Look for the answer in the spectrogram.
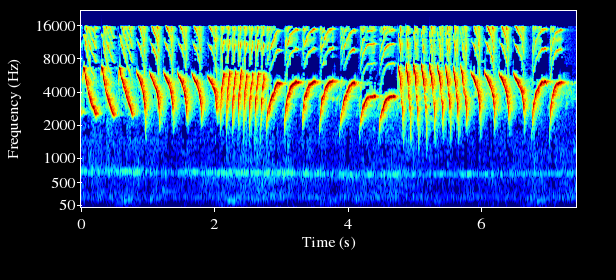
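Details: Canary song used to prompt other canaries into song: steady series of loud down-slurred notes repeated several per second, with fast buzzy trill bursts in between, a faint steady hum underneath.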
